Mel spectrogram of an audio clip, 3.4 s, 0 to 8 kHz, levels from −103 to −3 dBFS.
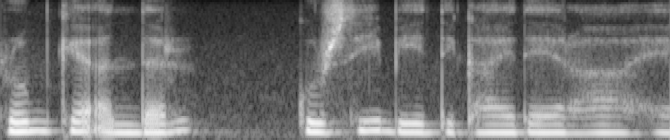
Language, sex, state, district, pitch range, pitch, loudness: Hindi, female, Arunachal Pradesh, Papum Pare, 180-200 Hz, 185 Hz, -16 LUFS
